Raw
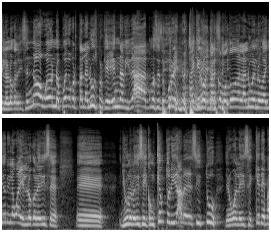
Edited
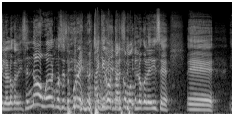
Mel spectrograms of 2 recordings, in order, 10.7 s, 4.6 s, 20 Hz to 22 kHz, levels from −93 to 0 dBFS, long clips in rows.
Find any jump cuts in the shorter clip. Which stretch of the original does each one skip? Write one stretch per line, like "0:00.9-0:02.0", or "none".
0:01.0-0:02.9
0:04.5-0:05.8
